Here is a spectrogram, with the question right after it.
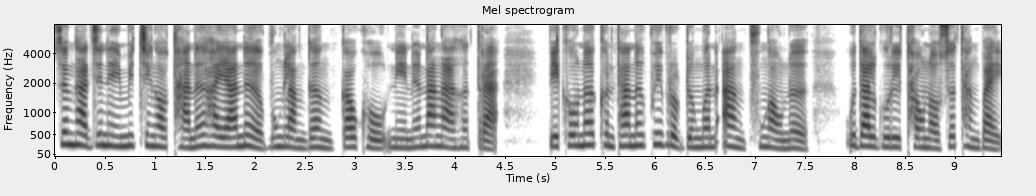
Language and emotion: Bodo, neutral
